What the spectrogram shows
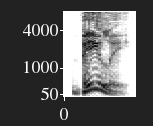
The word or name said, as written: bailie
